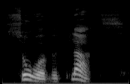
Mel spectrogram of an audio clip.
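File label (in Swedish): "sovplats", Swedish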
